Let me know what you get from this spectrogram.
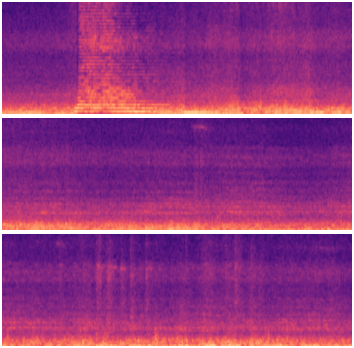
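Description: Passenger train running past at close range at a tunnel mouth: continuous loud rumble and clatter of the coaches' wheels on the rails.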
